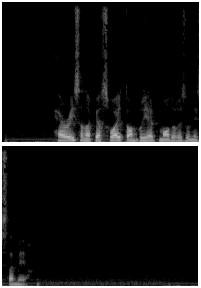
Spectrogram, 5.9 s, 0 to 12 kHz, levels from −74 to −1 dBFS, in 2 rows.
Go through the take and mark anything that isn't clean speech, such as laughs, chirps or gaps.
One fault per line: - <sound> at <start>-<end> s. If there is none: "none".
none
